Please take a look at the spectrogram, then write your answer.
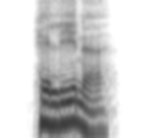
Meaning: Hellene (person)
- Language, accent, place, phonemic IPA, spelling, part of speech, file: German, Germany, Berlin, /hɛˈleːnə/, Hellene, noun, De-Hellene.ogg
